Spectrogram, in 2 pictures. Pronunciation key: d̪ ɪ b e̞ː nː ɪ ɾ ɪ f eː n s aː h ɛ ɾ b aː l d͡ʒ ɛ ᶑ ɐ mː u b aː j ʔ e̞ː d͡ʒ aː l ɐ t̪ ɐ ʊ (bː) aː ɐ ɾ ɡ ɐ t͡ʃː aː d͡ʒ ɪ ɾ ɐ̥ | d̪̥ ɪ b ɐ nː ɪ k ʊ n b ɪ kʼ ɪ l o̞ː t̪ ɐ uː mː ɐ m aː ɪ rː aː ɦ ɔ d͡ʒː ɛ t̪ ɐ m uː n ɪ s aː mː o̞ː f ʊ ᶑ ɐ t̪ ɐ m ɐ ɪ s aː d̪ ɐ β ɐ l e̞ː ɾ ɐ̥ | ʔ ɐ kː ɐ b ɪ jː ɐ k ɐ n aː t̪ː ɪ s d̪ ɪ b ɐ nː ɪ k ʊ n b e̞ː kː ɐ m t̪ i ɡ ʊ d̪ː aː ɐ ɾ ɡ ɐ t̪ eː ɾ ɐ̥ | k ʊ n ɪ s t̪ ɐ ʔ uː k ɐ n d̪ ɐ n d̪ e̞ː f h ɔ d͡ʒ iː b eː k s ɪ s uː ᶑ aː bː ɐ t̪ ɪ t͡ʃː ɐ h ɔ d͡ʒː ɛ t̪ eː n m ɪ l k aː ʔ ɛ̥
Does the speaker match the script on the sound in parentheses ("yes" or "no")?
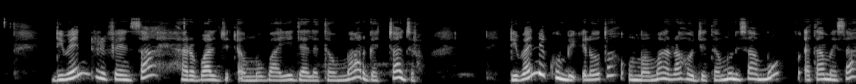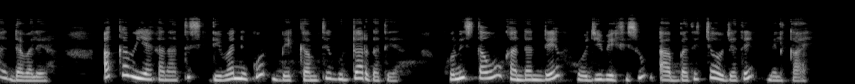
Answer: no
